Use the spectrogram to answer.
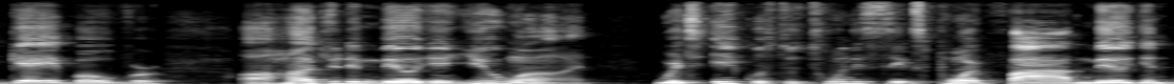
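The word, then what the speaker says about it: yuan: in digital you won did I pronounce that right I owe you won yeah right right you won and bid to boost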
